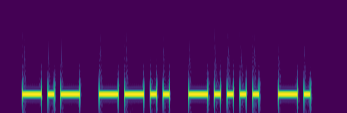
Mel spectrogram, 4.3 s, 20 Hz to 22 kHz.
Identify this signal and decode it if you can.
Morse code, heard as a keyed tone, about 15 wpm, 700 Hz. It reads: KZ6N
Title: USA Callsign DE Callsign - 4 Characters - 15wpm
